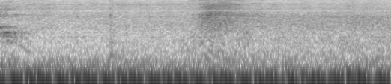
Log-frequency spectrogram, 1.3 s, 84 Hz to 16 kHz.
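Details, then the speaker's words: 2003 Chevrolet Silverado 2500HD at idle after replacing the right/passenger-side exhaust pipe and reinstalling the O2 sensor. Deep, even, loping rumble with no ticking or puffing: the exhaust leak is fixed, and it is only loud from the Flowmaster muffler. "It's just loud because we got a Flowmaster muffler on here, which I don't truly like."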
